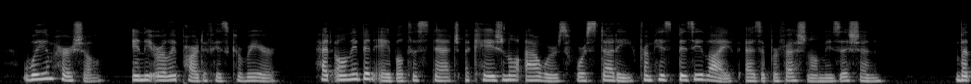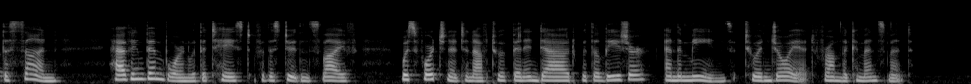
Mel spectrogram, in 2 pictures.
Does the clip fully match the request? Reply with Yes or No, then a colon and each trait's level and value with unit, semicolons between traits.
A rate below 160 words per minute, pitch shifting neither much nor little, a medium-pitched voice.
No: average, 180 wpm; average, 3.8 semitones; medium, 180 Hz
